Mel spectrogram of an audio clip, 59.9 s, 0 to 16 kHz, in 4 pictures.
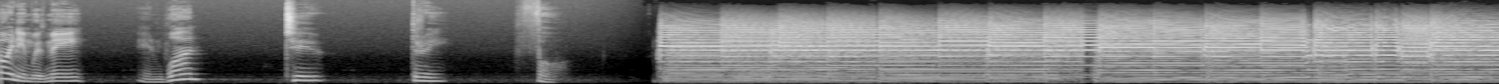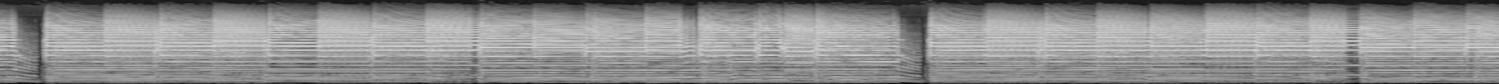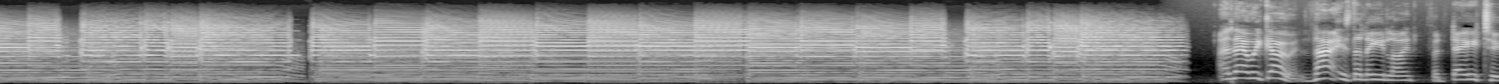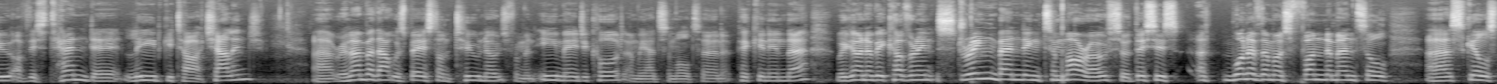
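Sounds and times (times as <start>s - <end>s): electric guitar lead line: 6.6s - 41.9s
strummed chord backing: 6.6s - 41.9s.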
